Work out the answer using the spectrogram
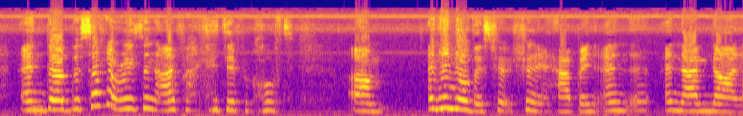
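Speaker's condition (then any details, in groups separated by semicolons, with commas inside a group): Cerebral palsy, mild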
